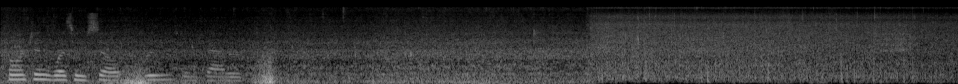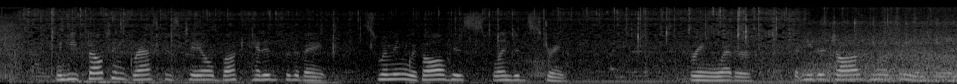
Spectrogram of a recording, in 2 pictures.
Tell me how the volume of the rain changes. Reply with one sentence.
The loudness of the rain goes down, then up.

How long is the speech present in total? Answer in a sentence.
The speech can be heard for 10 seconds in total.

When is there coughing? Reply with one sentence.
You can't hear the coughing here.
